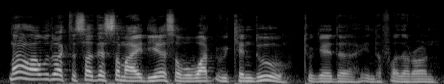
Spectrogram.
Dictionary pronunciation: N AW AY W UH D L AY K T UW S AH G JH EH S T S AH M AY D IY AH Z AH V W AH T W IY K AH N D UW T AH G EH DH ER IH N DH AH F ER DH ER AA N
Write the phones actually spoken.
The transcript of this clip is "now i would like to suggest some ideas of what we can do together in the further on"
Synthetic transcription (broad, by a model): N AW AY W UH D L AY K T UW S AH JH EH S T S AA M AY D IY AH S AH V W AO T W IY K AH N D UW T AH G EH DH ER IH N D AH F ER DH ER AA N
